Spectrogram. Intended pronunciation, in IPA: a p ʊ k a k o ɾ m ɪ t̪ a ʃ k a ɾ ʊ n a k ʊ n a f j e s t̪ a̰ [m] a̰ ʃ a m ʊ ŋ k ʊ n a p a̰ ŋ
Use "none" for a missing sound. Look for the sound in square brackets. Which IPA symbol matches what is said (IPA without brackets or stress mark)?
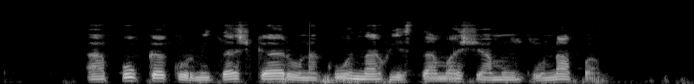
m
